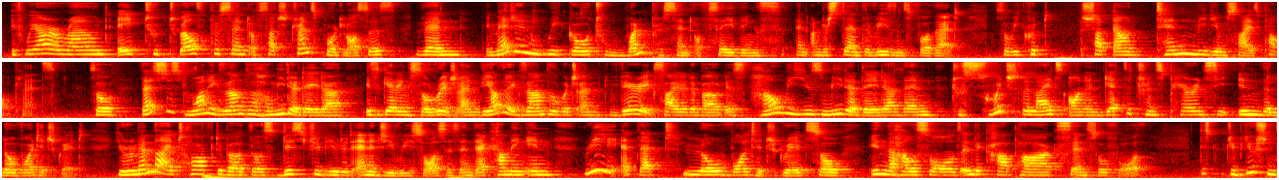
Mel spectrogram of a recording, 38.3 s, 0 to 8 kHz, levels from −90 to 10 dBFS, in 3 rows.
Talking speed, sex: 165 wpm, female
